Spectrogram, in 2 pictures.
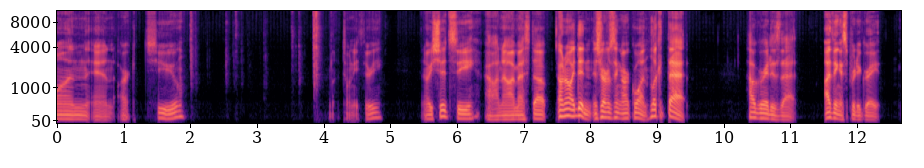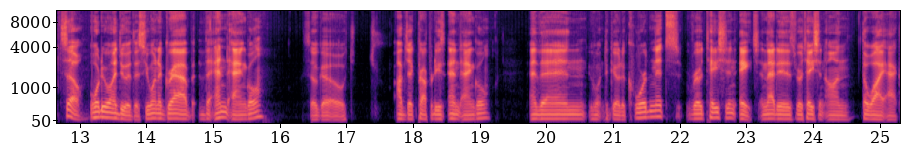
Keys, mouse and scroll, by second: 1.4 click, 1.9 Return, 2.5 Right, 2.6 space, 3.0 2, 3.5 BackSpace, 3.8 Return, 4.8 click, 11.2 click, 12.1 click, 13.1 click, 15.7 click, 18.2 click, 22.6 click.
